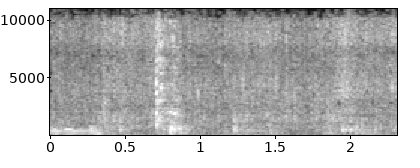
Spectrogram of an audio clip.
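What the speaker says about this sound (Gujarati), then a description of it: "સાબુદાણાને આપણે તેલમાં સોટે કરીને શેકવાના છે." Sago pearls being sautéed and stirred in hot oil give a continuous soft sizzling hiss, with a brief louder scrape of the spoon partway through.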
